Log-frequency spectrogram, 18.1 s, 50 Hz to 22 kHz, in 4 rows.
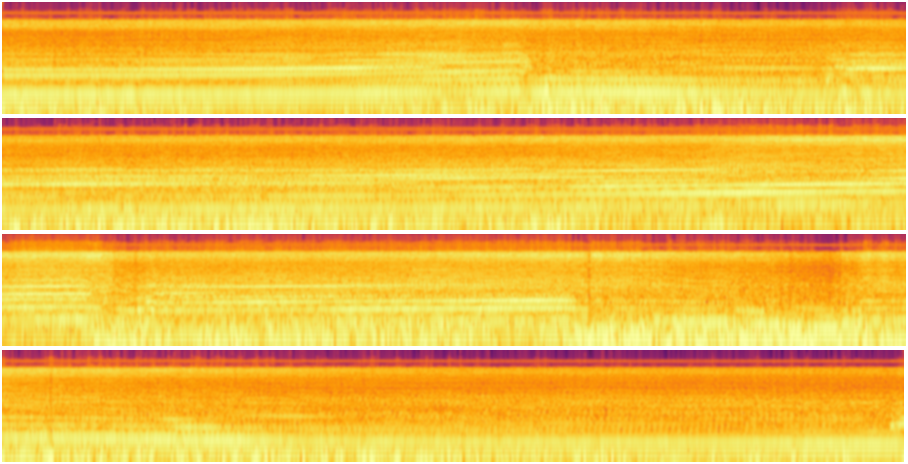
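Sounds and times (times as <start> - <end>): racing car engine revving: 0.0 - 15.7.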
